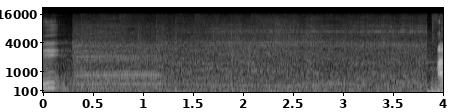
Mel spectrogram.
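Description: Small mini-motorbike motor whirring, its pitch slowly sinking, the sound of a slow toy-like mini bike.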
